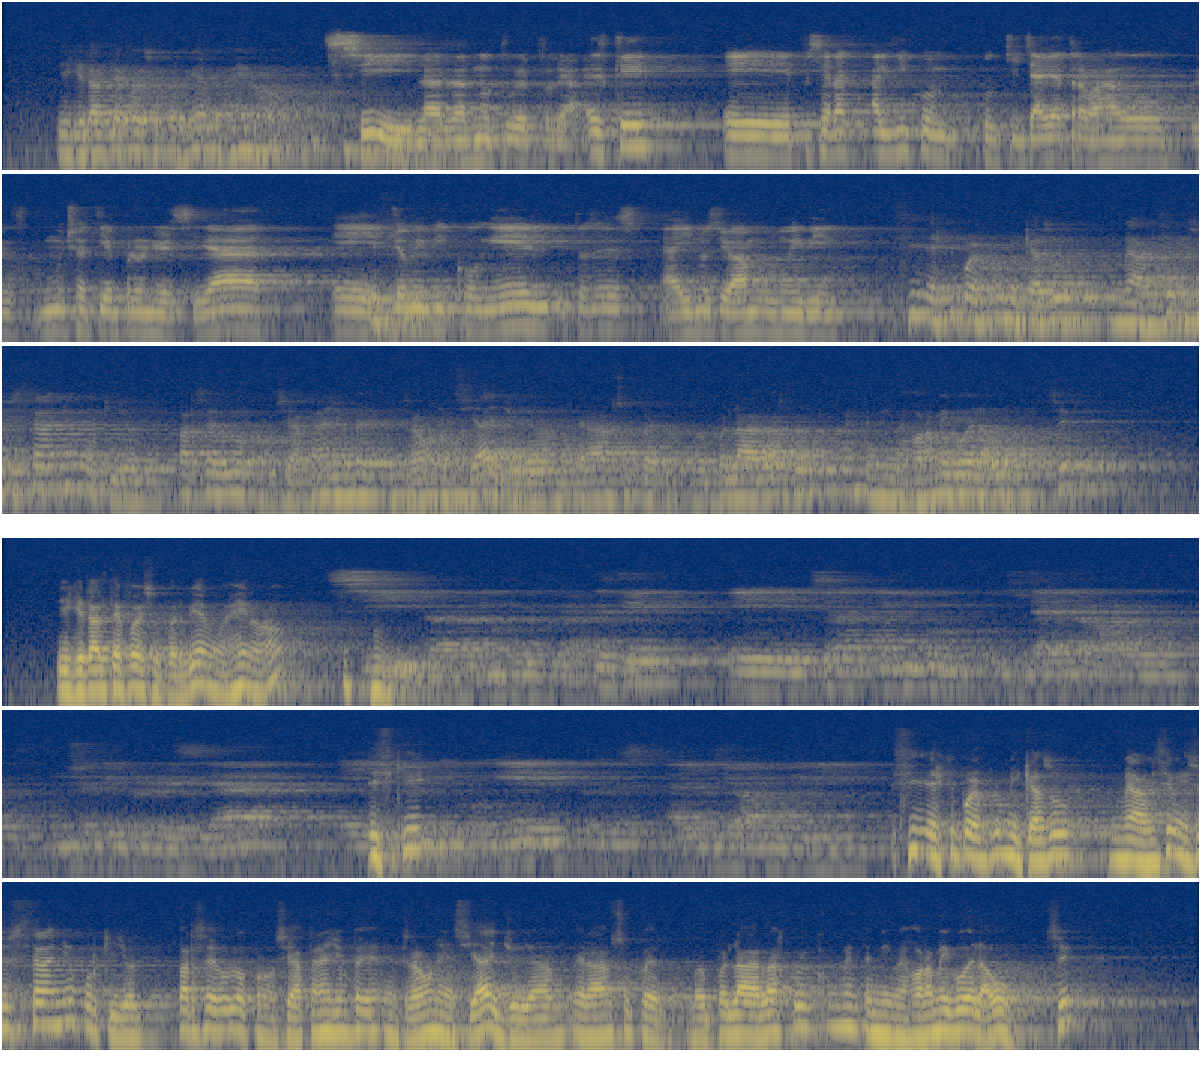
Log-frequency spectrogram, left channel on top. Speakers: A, on the right (about 40°); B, on the left (about 50°).
A: ¿Y qué tal te fue? Súper bien, me imagino, ¿no?
B: Sí,
A: Ujú.
B: la verdad no tuve problema. Es que eh, pues era alguien con, con quien ya había trabajado pues, mucho tiempo en la universidad. Eh,
A: Es
B: yo
A: que,
B: viví con él, entonces ahí nos llevábamos muy bien.
A: sí, es que por ejemplo, en mi caso, me- a mí se me hizo extraño porque yo el parcero lo conocí apenas yo empe- entré a la universidad y yo ya era súper, no, pues la verdad es que mi mi mejor amigo de la U, ¿sí?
